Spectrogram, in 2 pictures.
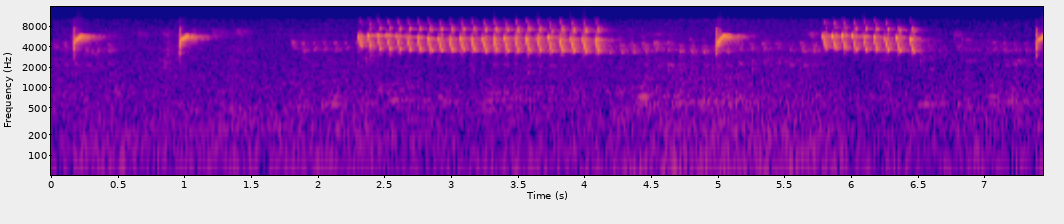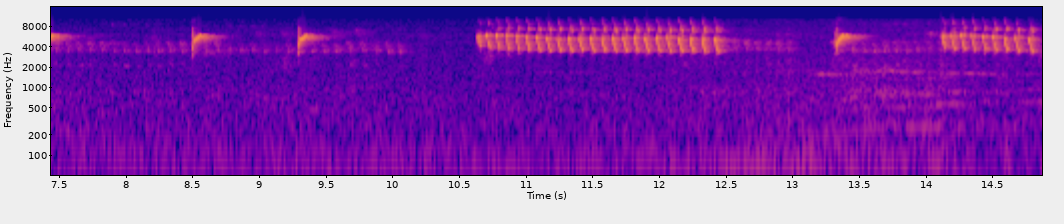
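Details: Lovebird giving ngekek trills as a lure for other lovebirds, alongside wild birds: bursts of rapid high chattering trill up to two seconds long, separated by single sharp, piercing chirps.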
